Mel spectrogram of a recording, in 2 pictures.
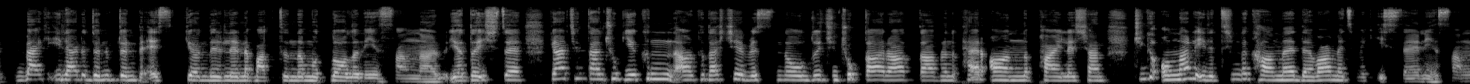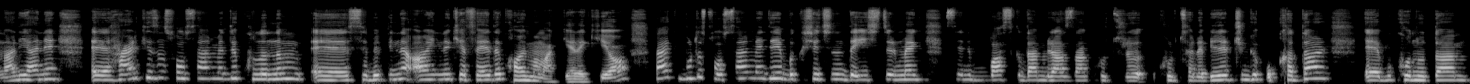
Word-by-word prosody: belki 225 +4 -1
ileride 215 -1 -1
dönüp 210 0 0
dönüp 200 -3 +1
eski 170 +1 0
gönderilerine 185 -2 0
baktığında 180 +1 -1
mutlu 175 +1 0
olan 170 -2 +2
insanlar 135 -4 -3
ya 180 0 0
da, 200 - +3
işte, 200 +1 +3 0.3
gerçekten 255 0 +1
çok 255 0 -3
yakın 240 +1 +1
arkadaş 215 +1 0
çevresinde 215 -2 -2
olduğu 200 +1 0
için 205 -1 -3
çok 240 +3 -2
daha 210 0 +3
rahat 200 0 +1
davranıp 190 0 -1
her - - +2
anını 190 -1 +2
paylaşan 185 0 0 0.3
çünkü 250 +3 -2
onlarla 240 -2 +2
iletişimde 235 +6 -2
kalmaya 200 -3 +2
devam 195 +2 +2
etmek 165 -4 -5
isteyen 140 0 -2
insanlar. 145 +6 -1
Yani, 225 +3 +1 0.4
eee, 210 0 +4
herkesin 285 +7 0
sosyal 275 -3 -1
medya 270 +1 -3
kullanım, 245 +1 +1
eee, 195 -1 +3
sebebini 215 +4 +1
aynı 230 +2 +1
kefeye 215 -3 +1
de 240 +1 +3
koymamak 180 - +1
gerekiyor. 130 +5 +1 0.4
Belki 295 +4 +3
burada 275 +5 -2
sosyal 260 +3 0
medyaya 275 -2 0
bakış 235 +2 -1
açını 240 -1 -1
değiştirmek 220 +1 +1 0.2
seni 220 -1 -2 0.2
baskıdan 210 -2 +1
biraz 185 0 +1
daha 185 0 -1
kurtura 180 -3 -4 0.2
kurtarabilir. 190 +2 +1
Çünkü 220 +1 0
o - - -1
kadar, 260 +7 +2 0.4
eee, 190 0 +3
bu 200 - -5
konuda, 195 -1 +3
205 Hz, 135 wpm, -22 LUFS, 190-235 Hz, 0.4 s, eee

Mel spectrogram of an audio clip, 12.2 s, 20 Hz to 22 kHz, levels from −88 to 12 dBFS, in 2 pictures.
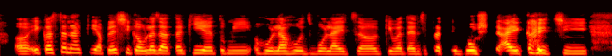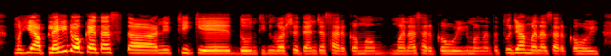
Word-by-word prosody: अ, 200 - -2
एक 250 +1 -3
असतं 280 +4 -1
ना 275 -1 -2
की 250 - -4
आपल्याला 235 +1 -1
शिकवलं 230 -3 -2
जातं 225 -1 -1
की 230 0 -2
अ, 215 - -1
तुम्ही 220 0 -9
हो 210 - -2
ला 205 0 +2
होच 205 -2 -5
बोलायचं 190 -1 -4
किंवा 195 -1 -4
त्यांचं 190 +2 -5
प्रत्येक 215 -2 -6
गोष्ट 220 -2 +2
ऐकायची 220 -3 +2 0.4
मग 260 - -3
हे 285 - +9
आपल्याही 280 +7 +7
डोक्यात 300 -3 +7
असतं 255 -2 -2
आणि 235 0 +1
ठीक 250 -3 -4
आहे. 220 0 +4
2-3 215 +1 -4
वर्ष 220 +1 -2
त्यांच्यासारखं 210 -1 -4
मग 210 0 -11
मनासारखं 210 0 -5
होईल, 205 -1 -6
मग 205 -1 -11
नंतर 205 +2 -14
तुझ्या 260 0 +2
मनासारखं 220 -4 -4
होईल. 195 0 -6
220 Hz, 190 wpm, -23 LUFS, 205-235 Hz, 0.4 s, हे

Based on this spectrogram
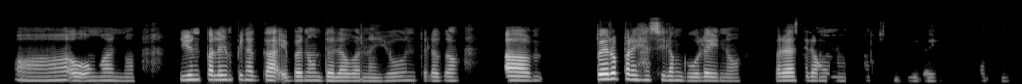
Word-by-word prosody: Ah, 185 +2 -5
oo 175 0 -1
nga 185 - -3
'no. 170 0 -12 0.5
Yun 215 +2 +2
pala 220 -1 +3
yung 215 - -13
pinagkaiba 195 -4 +1
nung 185 -1 -6
dalawa 170 -2 -1
na 165 - -8
yun. 175 +4 -10
Talagang 180 0 -6 0.5
um, 190 -1 +6 0.6
pero 245 +2 +10
parehas 220 -6 0
silang 195 -2 -2
gulay 175 -1 -2
'no, 165 0 -12 0.3
parehas 180 +1 +3
silang 180 -1 -6 0.8
gulay. 160 0 -18 0.5
Oo. 160 -1 -30
180 Hz, 135 wpm, -20 LUFS, 175-195 Hz, 0.8 s, pero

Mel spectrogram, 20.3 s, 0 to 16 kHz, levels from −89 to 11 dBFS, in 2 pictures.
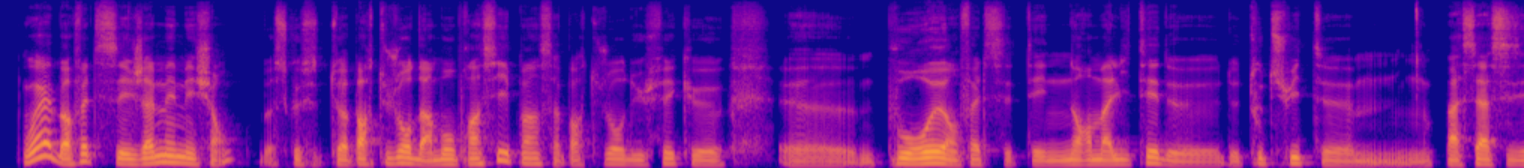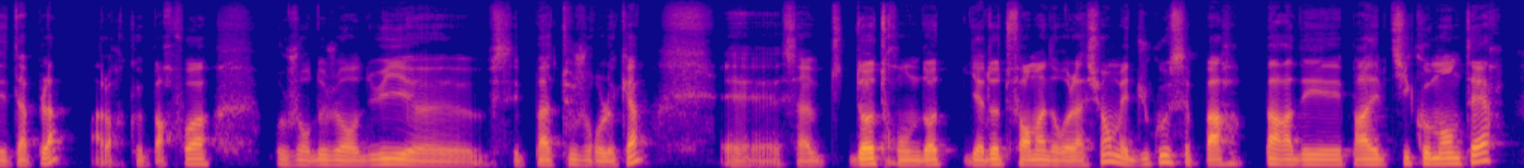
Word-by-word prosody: Ouais, 275 - +6
bah - - +5
en - - +5
fait, 160 0 0
c'est 110 -3 +1
jamais 130 +6 +4
méchant 115 -5 -1 0.2
parce - - -8
que - - -7
c'est - - -11
t - - -12
ça - - +2
part - - +2
toujours 120 0 +2
d'un 90 -2 +2
bon 105 +1 +2
principe, 115 - -1
hein, 115 -1 0
ça 115 - -8
part 90 - -6
toujours 105 -1 -4
du 95 0 -6
fait 115 +3 -4
que, 90 -5 -5 0.4
hem, 80 -4 -8
pour 115 +1 +6
eux, 125 - +9
en 95 - +4
fait, 100 +2 -4
c'était 90 +1 -8
une 90 +1 -4
normalité 100 +4 +1
de 80 -5 -5
de - - -6
tout 115 - -7
de 110 - -8
suite, 125 -2 -3
hem, 85 -3 -7 0.2
passer 95 +2 +1
à 100 - +4
ces 95 -1 -3
étapes-là, 90 -3 -2
alors - - -8
que - - -9
parfois 110 -1 0 0.4
au 100 - -6
jour 95 0 -4
d'aujourd'hui, 100 +2 +1
heu, 80 -3 -3
c'est - - -11
pas - - 0
toujours 95 -3 -4
le 85 - 0
cas. - - +1 0.5
Et - - -6 0.2
ça, 85 -1 -4
t - - -13 0.2
d'autres 110 -1 +6
ont 95 -1 +1
d'autres 100 +1 +2
il - - -6
y - - +5
a - - +4
d'autres 110 +1 +2
formats 100 0 +4
de 95 - 0
relation, 90 - +1
mais 140 -9 +2
du 105 +3 -6
coup, 145 +6 +1
c'est 140 - -5
par 105 +2 +3
par 105 -3 +5
des 100 0 +1
par 105 0 +3
des 105 - +3
petits 120 +4 -5
commentaires 115 +10 +3
100 Hz, 230 wpm, -23 LUFS, 90-115 Hz, 0.5 s, eux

